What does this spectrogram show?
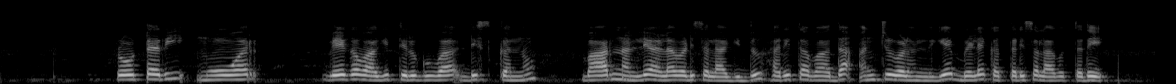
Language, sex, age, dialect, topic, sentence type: Kannada, male, 18-24, Mysore Kannada, agriculture, statement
